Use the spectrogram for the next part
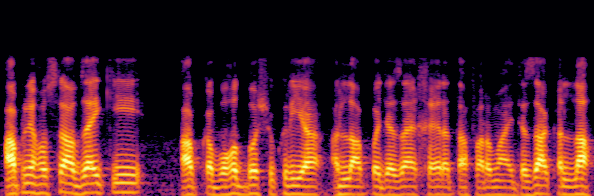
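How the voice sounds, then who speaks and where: Gravelly male religious scholar giving gentle advice. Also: fairly low pitch, level tone, muffled recording. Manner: gentle, instructive, acts out household dialogue. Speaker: religious scholar answering callers. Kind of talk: televised religious advice talk.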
